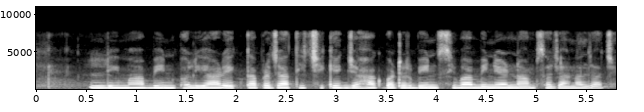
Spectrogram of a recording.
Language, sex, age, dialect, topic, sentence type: Magahi, female, 31-35, Northeastern/Surjapuri, agriculture, statement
